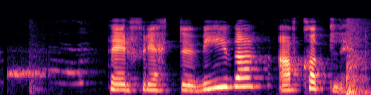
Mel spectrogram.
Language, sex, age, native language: Icelandic, male, 6, Icelandic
